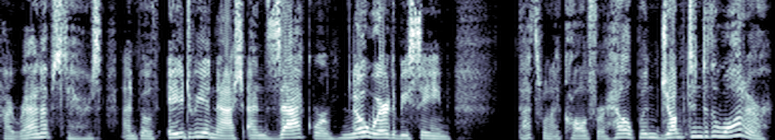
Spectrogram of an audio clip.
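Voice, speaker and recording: A woman's voice: low-pitched, animated, moderate pace, no room sound, studio quality. A woman reading an audiobook, voicing a frightened man who is lying to the police. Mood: pleading.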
